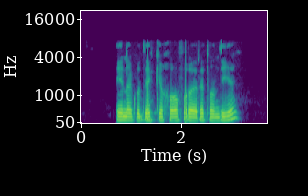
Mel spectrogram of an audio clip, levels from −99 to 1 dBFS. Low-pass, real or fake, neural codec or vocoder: 7.2 kHz; real; none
